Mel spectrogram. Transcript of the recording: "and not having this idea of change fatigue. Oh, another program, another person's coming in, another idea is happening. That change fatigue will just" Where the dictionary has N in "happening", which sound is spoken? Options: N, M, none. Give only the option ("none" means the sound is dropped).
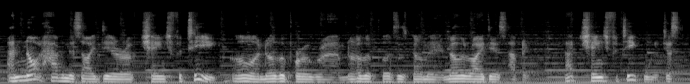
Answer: none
